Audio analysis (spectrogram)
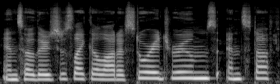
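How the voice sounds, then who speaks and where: A woman's voice: sits high, fairly even intonation, moderate pace, a little mellow, clean tone, dry recording. A woman acting as game master, narrating an improvised tabletop game in a casual, conversational way.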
